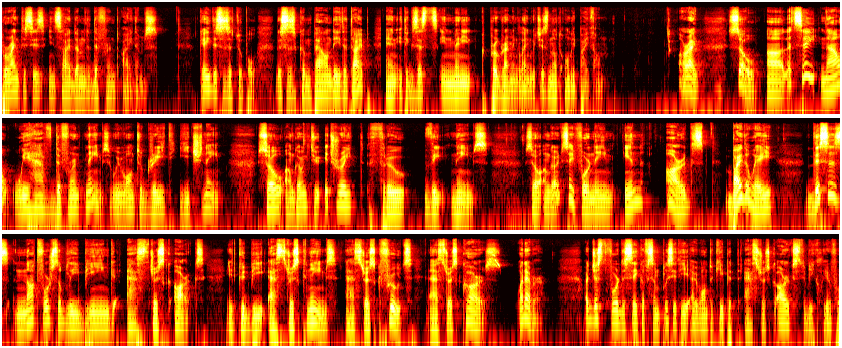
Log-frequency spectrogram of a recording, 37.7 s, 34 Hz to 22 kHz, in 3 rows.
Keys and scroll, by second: 16.3-17.2 typing, 19.8-22.6 typing, 34.5 1.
